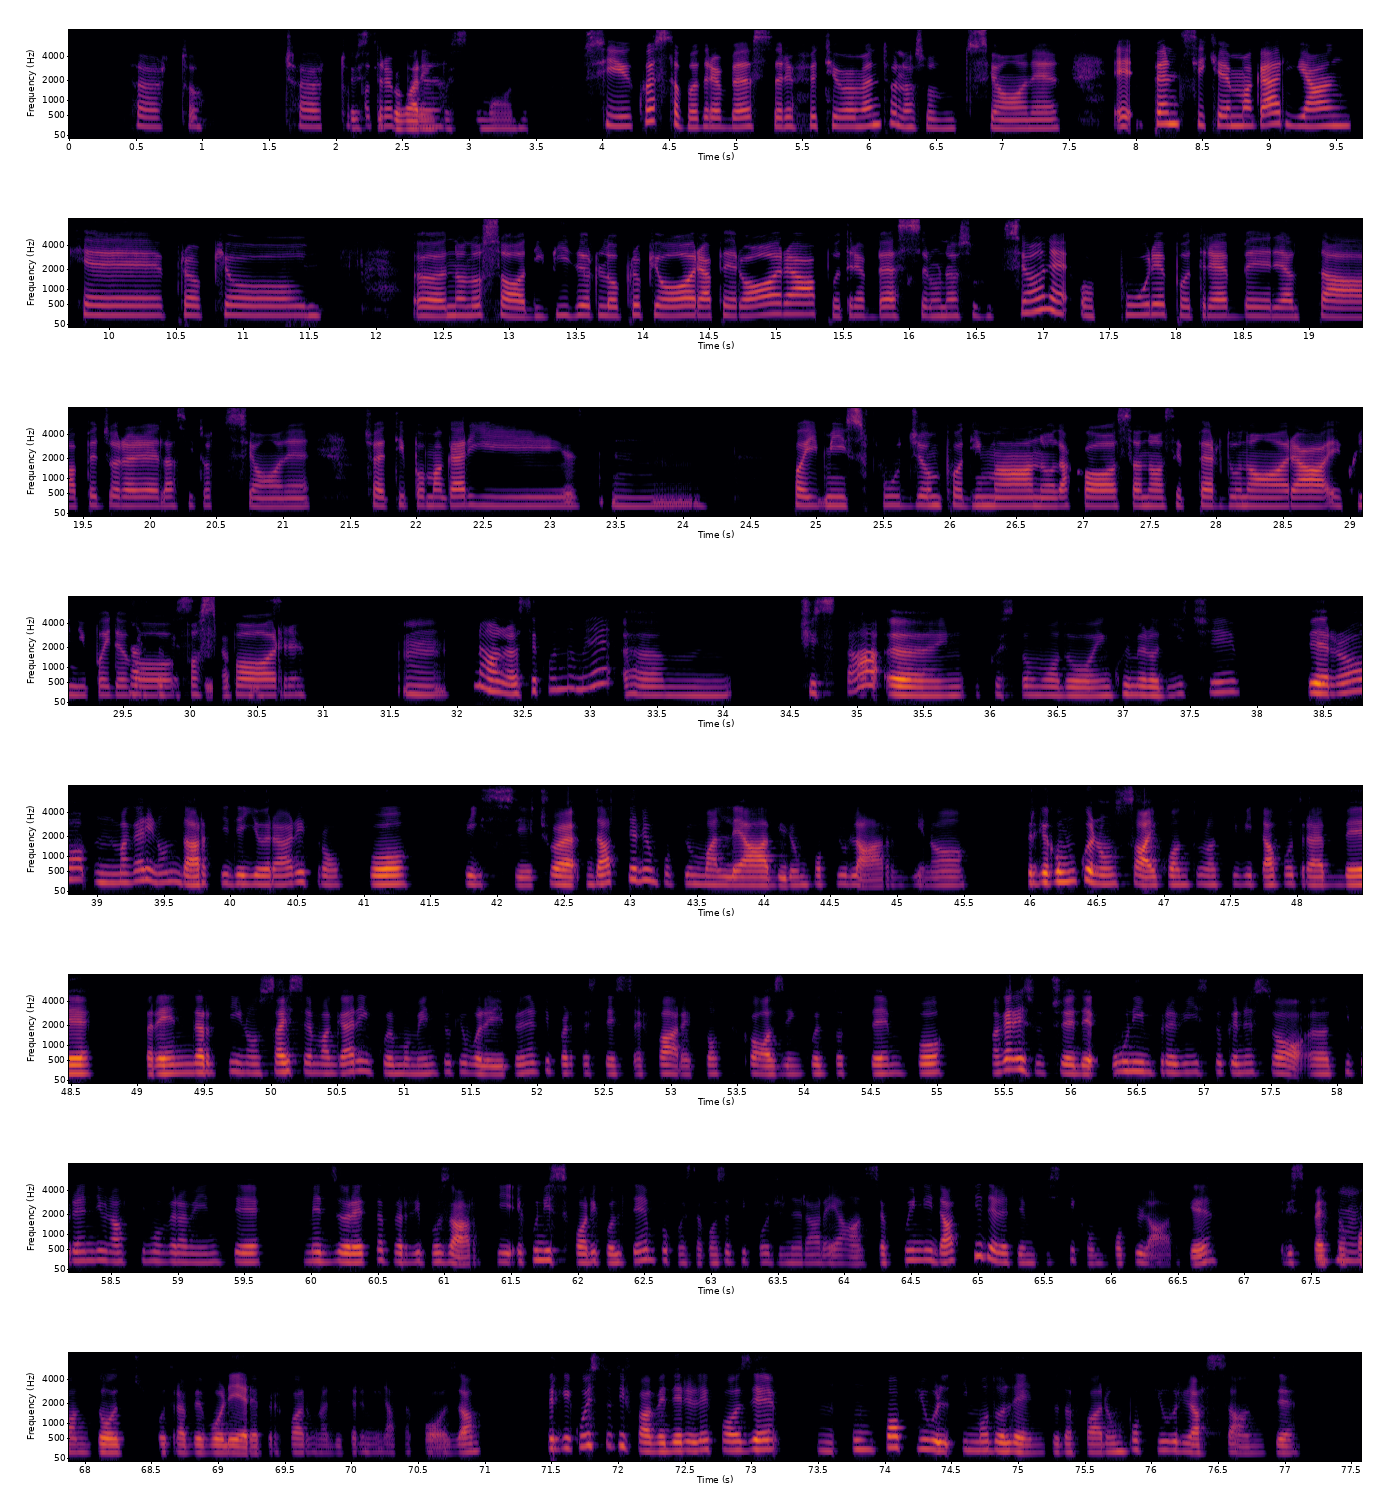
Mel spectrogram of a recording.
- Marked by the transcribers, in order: "Potresti" said as "presti"
- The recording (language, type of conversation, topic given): Italian, advice, Come descriveresti l’assenza di una routine quotidiana e la sensazione che le giornate ti sfuggano di mano?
